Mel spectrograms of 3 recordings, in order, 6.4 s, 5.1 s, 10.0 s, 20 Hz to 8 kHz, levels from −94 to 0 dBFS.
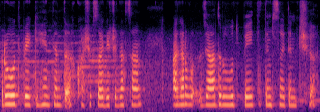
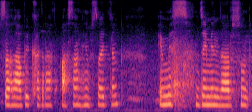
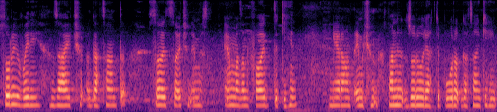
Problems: constant background noise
